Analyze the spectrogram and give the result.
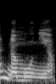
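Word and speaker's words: pneumonia: करेंगे कॉमिनेशन क्या है पीएन पीएन के बाद हमने क्या पीएन का कॉमिनेशन यहां पर हम देख पा रहे हैं इस वर्ड के पहले सो यहां पर जो हमारा पी है वो साइलेंट हो जाएगा और प्रोनंसिएशन हमारा निमोनिया हो जाएगा उसी तरीके से पीएस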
